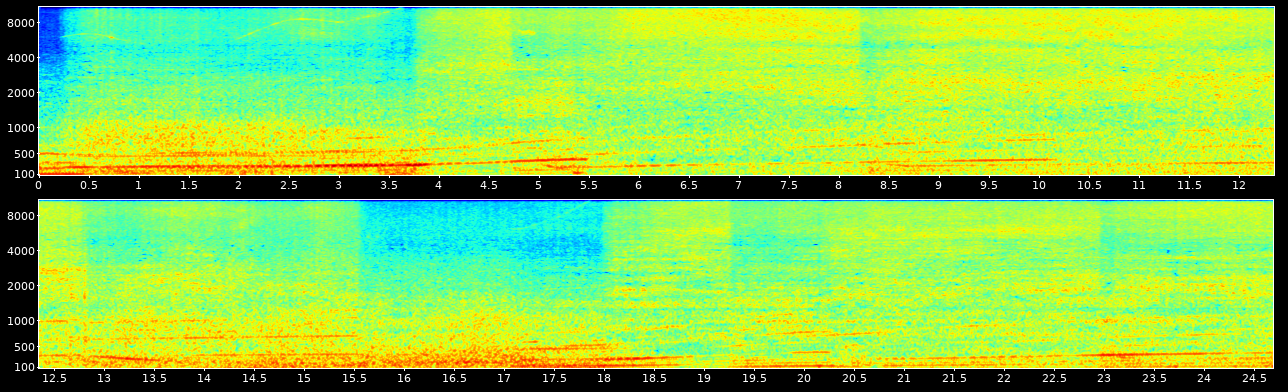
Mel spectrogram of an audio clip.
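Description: Sports car engines accelerating hard through the gears: the engine pitch climbs and then drops back at each upshift, over heavy wind and road noise. The sound changes abruptly every few seconds where separate runs are cut together.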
